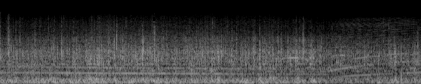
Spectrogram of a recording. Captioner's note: flames crackling; sirens wailing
